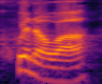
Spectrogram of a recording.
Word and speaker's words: quinoa: it it's spelled q-u-i-n-o-a so it looks like quinoa but it's actually pronounced quinoa and there's a picture of a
